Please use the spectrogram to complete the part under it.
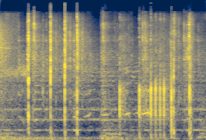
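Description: Sharp, separate gunshots crack during a night-time military assault firing exercise, about a dozen irregular reports of varying loudness, some close together in quick bursts, with no talk.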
